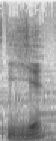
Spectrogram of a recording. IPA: ʎ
